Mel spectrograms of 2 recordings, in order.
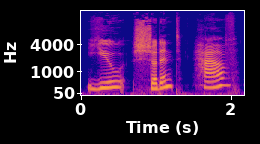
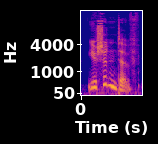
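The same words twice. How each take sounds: First: The h sound in 'have' is pronounced. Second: The h sound in 'have' is dropped.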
